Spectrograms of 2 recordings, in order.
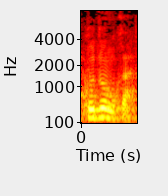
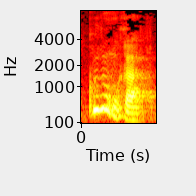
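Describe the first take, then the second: First: Said in the usual way. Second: کدوم قبر punched louder and higher; demanding کدوم قبر with rising force; emphatic repeat. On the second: Real, not acted. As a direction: hammer the question کدوم قبر home to the class.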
